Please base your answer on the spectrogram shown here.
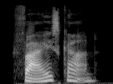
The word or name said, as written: fejeskarn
